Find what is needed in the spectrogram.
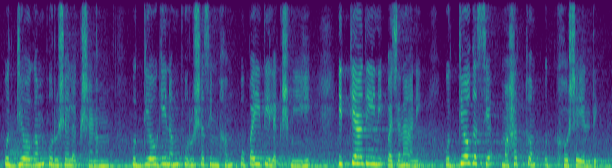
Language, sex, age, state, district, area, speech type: Sanskrit, female, 18-30, Kerala, Palakkad, rural, spontaneous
